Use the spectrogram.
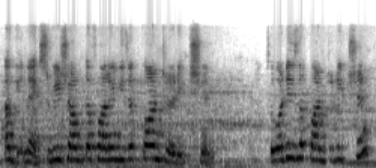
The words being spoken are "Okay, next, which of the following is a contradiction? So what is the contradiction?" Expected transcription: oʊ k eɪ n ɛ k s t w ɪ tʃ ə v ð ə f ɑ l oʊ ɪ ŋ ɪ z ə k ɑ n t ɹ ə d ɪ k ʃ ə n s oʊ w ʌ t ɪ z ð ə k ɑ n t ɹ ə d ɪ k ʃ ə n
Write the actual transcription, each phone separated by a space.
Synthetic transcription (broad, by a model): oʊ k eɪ n ɛ k s t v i ʃ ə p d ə f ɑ l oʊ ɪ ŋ ɪ z ə k ɑ n t ɹ ə d ɪ k ʃ ə n s oʊ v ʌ t ɪ z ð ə k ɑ n t ɹ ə d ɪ k ʃ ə n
